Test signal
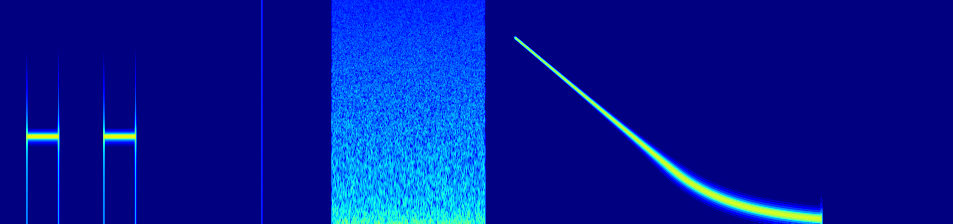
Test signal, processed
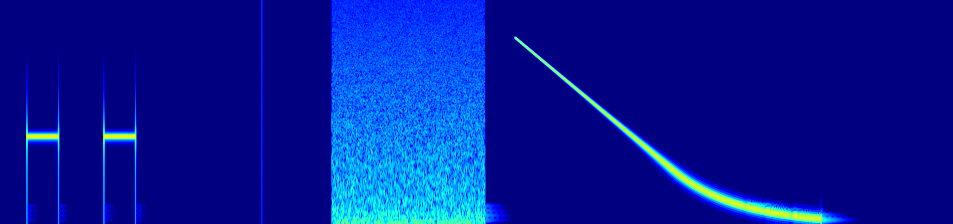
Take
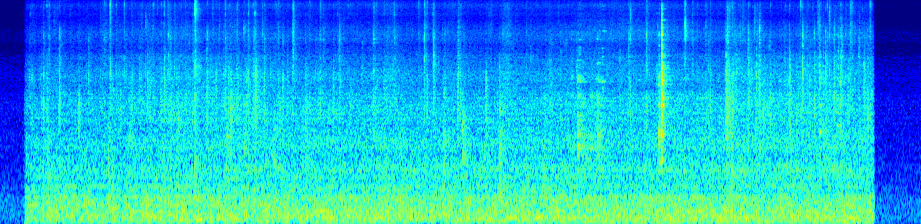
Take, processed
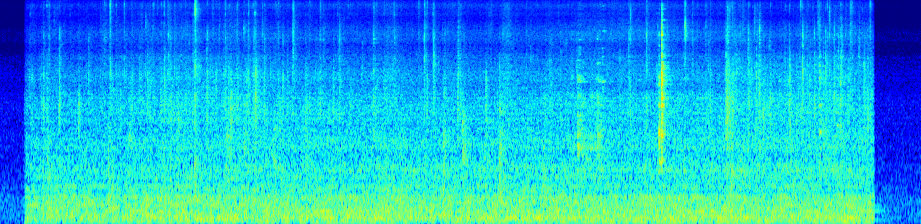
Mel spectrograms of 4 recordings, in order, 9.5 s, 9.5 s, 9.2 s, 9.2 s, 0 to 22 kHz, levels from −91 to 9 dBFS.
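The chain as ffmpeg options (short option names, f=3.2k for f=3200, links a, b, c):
-af "bandreject=f=81.59:t=h:w=4,bandreject=f=163.18:t=h:w=4,bandreject=f=244.77:t=h:w=4,bandreject=f=326.36:t=h:w=4"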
